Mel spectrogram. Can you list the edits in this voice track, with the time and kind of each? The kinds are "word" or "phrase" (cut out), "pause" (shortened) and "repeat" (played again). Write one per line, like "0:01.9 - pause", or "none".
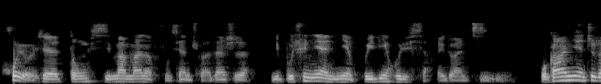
0:02.6 - pause

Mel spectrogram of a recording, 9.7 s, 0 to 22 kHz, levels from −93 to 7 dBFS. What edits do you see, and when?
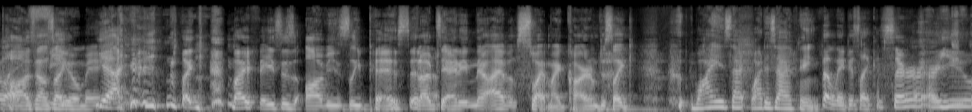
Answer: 0:04.4 - word
0:05.1 - word
0:06.9 - word
0:08.8 - word

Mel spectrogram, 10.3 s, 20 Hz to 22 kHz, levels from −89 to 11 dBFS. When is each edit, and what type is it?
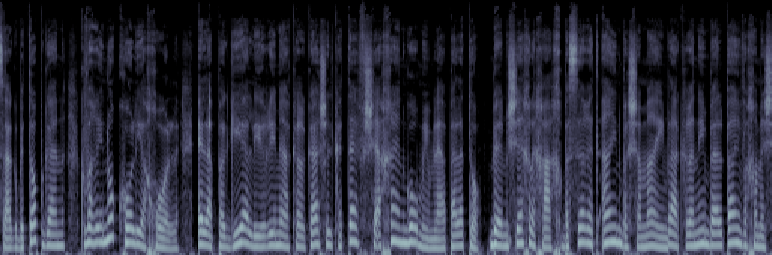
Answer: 0:04.4 - word
0:06.4 - pause
0:08.9 - word

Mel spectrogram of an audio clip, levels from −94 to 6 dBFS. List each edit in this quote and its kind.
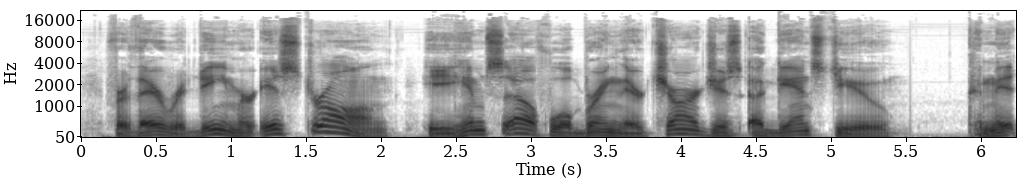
0:02.2 - pause

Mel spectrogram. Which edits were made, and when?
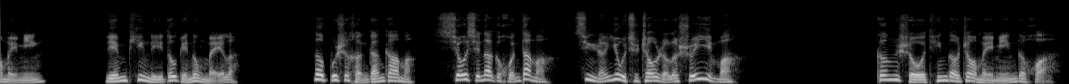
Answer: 0:04.3 - pause
0:05.7 - pause

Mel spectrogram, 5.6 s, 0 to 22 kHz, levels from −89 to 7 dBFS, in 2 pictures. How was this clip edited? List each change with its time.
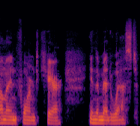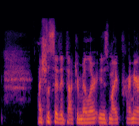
0:03.7 - word

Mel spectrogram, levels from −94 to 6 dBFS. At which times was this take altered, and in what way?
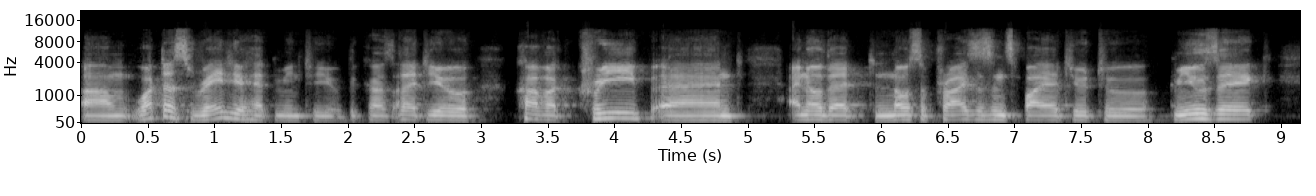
0:02.4 - word
0:06.0 - word
0:08.2 - word

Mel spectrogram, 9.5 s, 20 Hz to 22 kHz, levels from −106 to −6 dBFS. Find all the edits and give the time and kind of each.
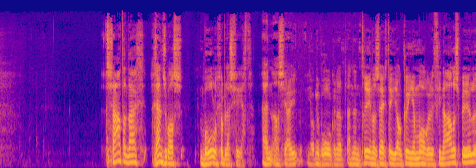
0:03.3 - word
0:05.2 - pause
0:06.3 - word

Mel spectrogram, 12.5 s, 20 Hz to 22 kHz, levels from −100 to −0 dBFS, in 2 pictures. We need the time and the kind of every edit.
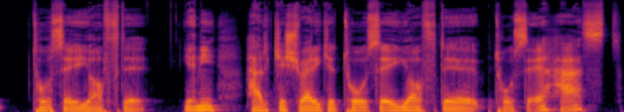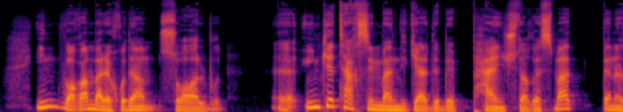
0:04.9 - phrase

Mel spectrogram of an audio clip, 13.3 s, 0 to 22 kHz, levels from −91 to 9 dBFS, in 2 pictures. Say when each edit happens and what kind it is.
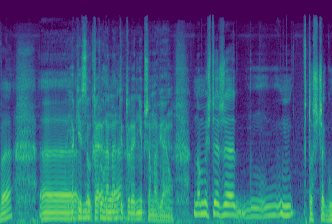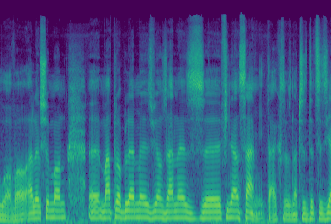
0:06.1 - phrase
0:07.4 - phrase

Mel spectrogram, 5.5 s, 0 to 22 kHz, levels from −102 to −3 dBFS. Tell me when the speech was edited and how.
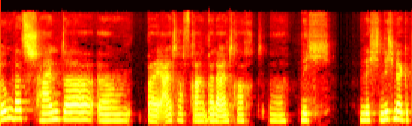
none

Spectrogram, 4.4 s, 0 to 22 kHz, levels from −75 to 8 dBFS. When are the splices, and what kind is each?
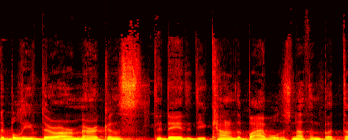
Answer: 0:01.9 - pause
0:02.3 - word

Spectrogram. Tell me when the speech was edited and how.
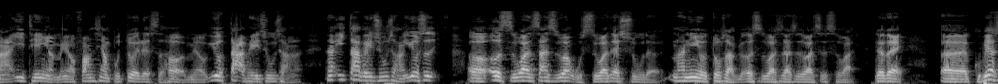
0:04.5 - pause
0:08.6 - pause

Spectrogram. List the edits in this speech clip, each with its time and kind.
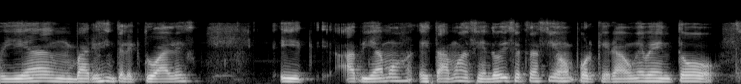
0:02.8 - word

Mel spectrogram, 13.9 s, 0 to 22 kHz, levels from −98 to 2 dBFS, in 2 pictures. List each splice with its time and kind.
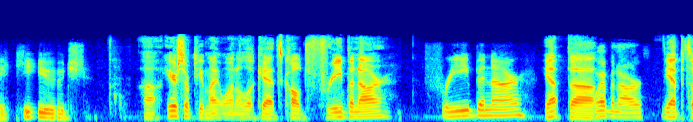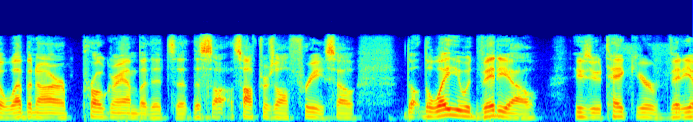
0:01.6 - word
0:01.9 - word
0:05.7 - word
0:10.9 - word
0:11.7 - word
0:12.9 - word

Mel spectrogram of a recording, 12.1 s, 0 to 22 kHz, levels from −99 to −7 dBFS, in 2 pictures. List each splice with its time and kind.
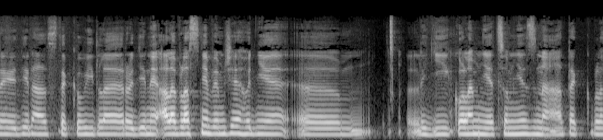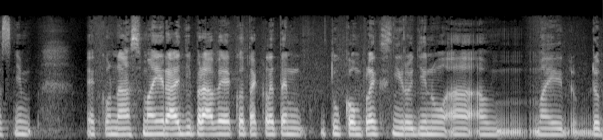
none

